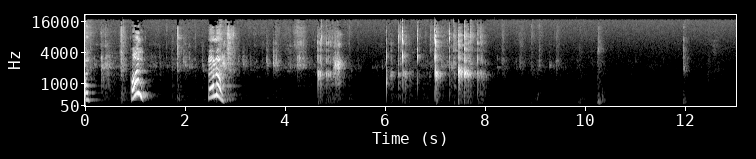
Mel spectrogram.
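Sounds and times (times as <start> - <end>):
baby mouth clicking and smacking: 6.0 - 7.9.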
